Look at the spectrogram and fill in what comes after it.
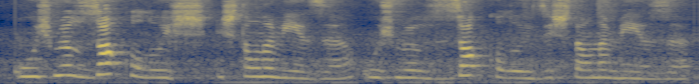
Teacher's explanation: Os óculos é o mais comum, que é a elisão. Eu estou unindo o artigo com o substantivo, formando uma só palavra quando eu estou falando.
